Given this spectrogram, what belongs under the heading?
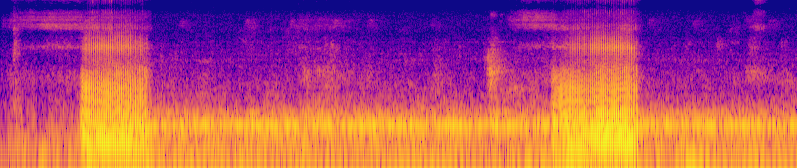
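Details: Pug dog sleeping: two loud rattling snores about six seconds apart, with steady noisy breathing between them. Snoring.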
